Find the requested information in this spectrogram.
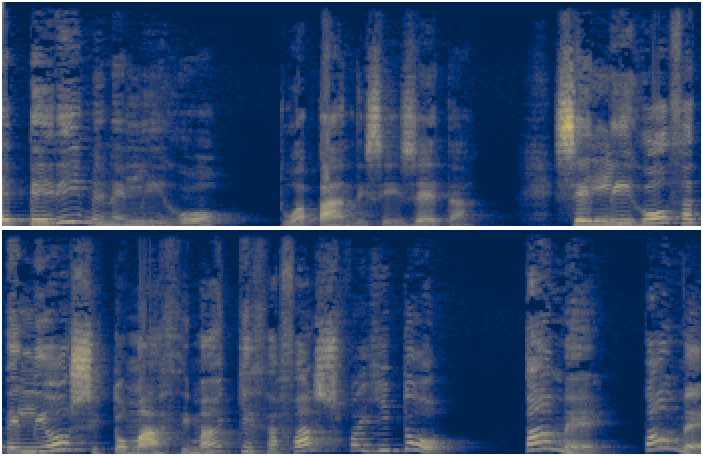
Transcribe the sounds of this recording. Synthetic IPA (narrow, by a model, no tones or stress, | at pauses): epe̞ɾime̞ne̞liɣo̞ | t̪uɐpɐnd̪ise̞ize̞t̪ɐ̰ | se̞liɣo̞θɐt̪e̞lio̞sit̪o̞mɐθimɐce̞θɐfɐsfɐʝit̪o̞ | pɐme̞ | pɐme̞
